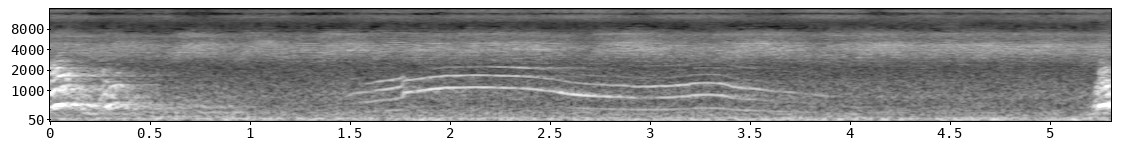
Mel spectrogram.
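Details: Cat giving one long drawn-out wavering meow lasting about three seconds, rising then falling, over steady background hiss, with short clicks at the start and end.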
